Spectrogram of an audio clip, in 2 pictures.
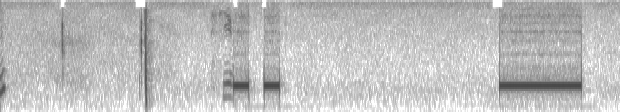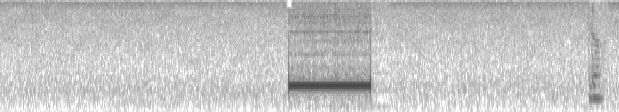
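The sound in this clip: Telephone tones while a call is being transferred: a click, two short beeps, then two long, steady mid-pitched tones about five seconds apart over faint line hiss.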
